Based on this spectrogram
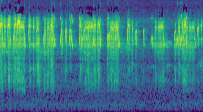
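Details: Two Black guillemot chicks, hatched late June, begging for fish from their parents at Seal Island National Wildlife Refuge, Maine; dense, rapid, high-pitched peeping bursts in quick succession with brief gaps.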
